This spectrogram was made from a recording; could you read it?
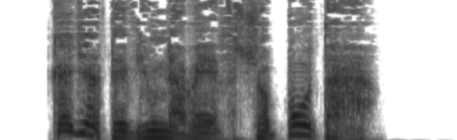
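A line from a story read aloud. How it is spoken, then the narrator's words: Old woman snapping. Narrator (Spanish): espetó la anciana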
